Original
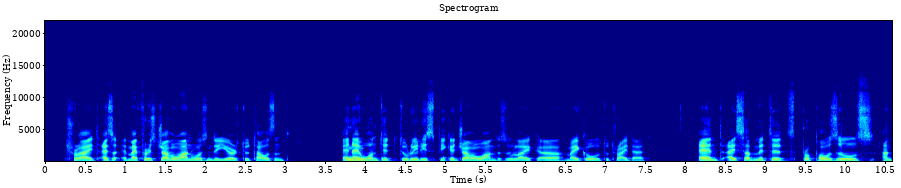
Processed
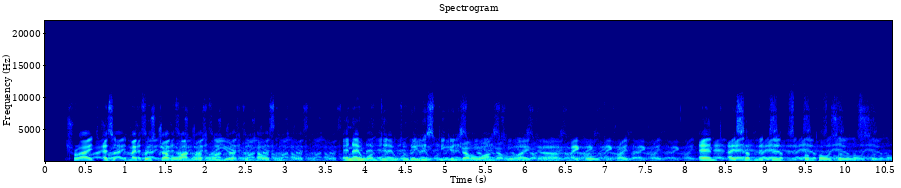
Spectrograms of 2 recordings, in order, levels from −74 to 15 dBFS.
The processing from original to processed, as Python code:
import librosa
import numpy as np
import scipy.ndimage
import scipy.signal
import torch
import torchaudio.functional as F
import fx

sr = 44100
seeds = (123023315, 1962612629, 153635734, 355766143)

y = fx.fade_out_tail(x, sr, length_s=0.98)
y = fx.cabinet(y, sr, low_hz=110.0, low_slope=24, high_hz=3300.0, hz=(530.0, 850.0, 2300.0), db=(-8, 7, 7), at=(6.09, 6.75))
y = fx.echo_wet_bandpass(y, sr, ms=173, feedback_pct=52, hz=1300.0, wet_db=-9.5)
y = fx.echo_warbled(y, sr, ms=418, feedback_pct=69, rate_hz=2.8, cents=50, wet_db=-7.0)
y = y * 10.0 ** (-6.5 / 20.0)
